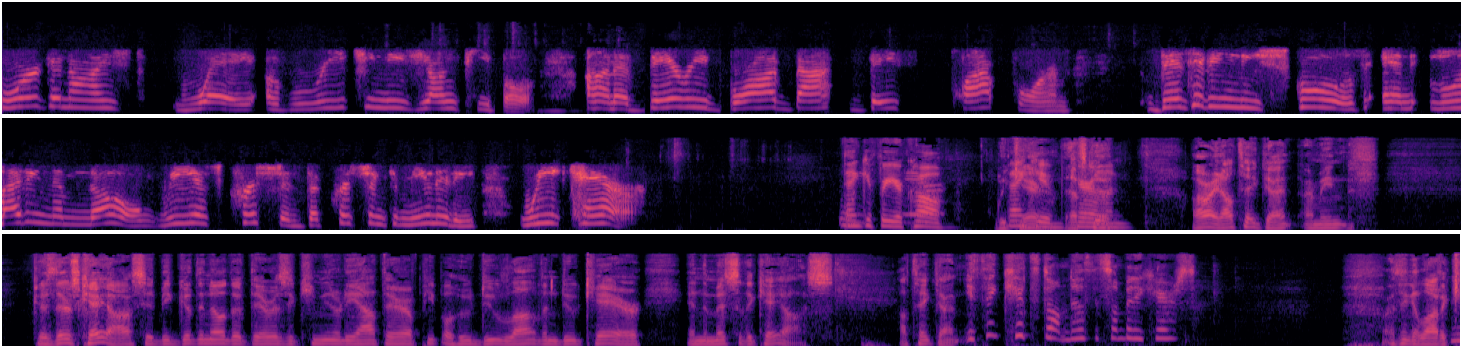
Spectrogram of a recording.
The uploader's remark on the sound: We opened the phones to figure it out.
